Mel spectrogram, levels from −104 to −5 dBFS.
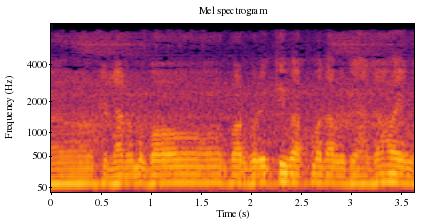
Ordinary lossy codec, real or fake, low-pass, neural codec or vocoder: MP3, 32 kbps; real; 7.2 kHz; none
